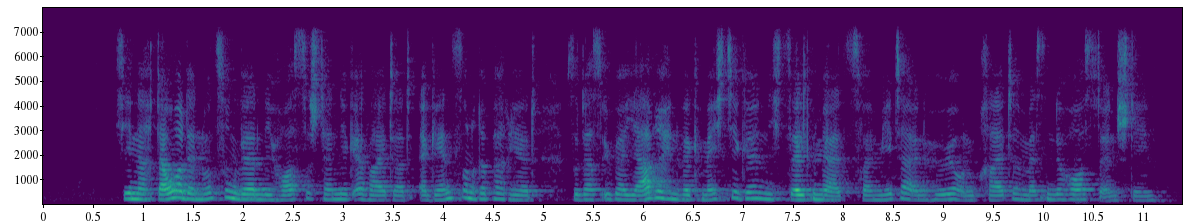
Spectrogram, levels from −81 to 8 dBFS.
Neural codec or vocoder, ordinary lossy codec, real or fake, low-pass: none; none; real; none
